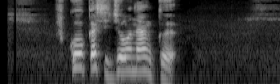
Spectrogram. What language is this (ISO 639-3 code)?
jpn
